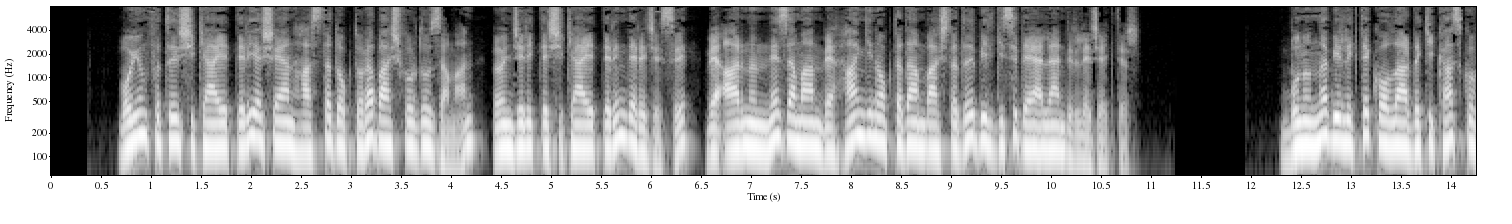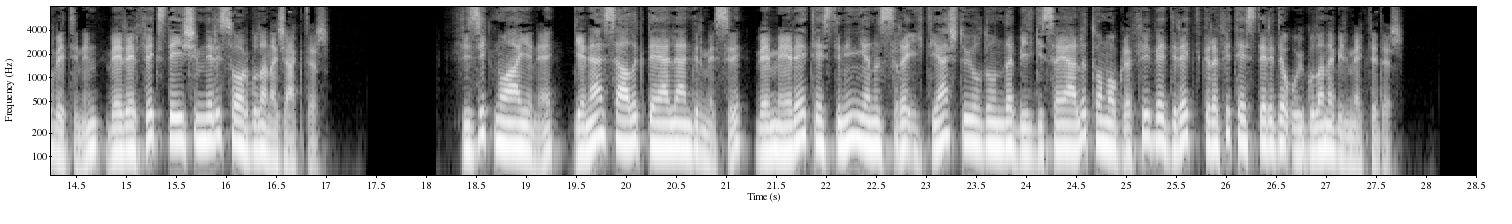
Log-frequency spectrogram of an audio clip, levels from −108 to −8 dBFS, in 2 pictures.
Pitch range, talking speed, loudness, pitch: 115-145 Hz, 105 wpm, -17 LUFS, 130 Hz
